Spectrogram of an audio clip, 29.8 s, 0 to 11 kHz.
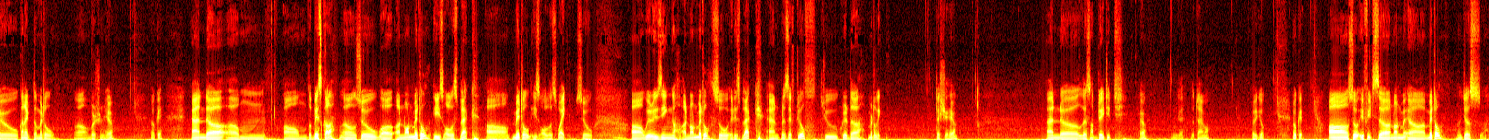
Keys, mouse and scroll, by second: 0.1-0.9 scroll up 1, 0.9-2.1 drag, 2.3 click, 3.1 click, 4.3 middle click, 4.3 scroll down 1, 4.7 shift+click, 5.3 shift+middle click, 5.6-7.5 drag, 9.2 click, 14.9 middle click, 16.1 F12, 19.8 middle click, 20.5-21.5 scroll up 1, 21.5 click, 22.6 click, 23.5 middle click, 25.0 middle click, 25.3 click, 25.8 middle click, 27.3 click, 28.7 click.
